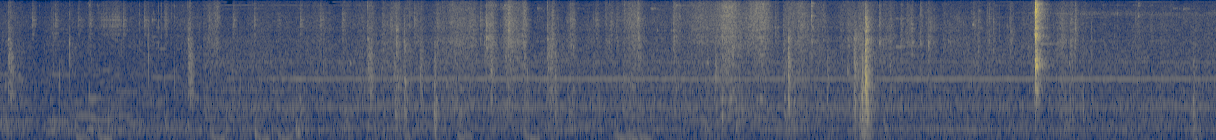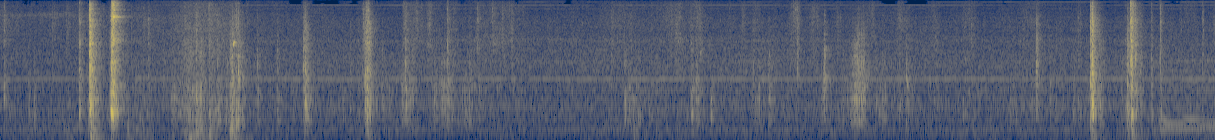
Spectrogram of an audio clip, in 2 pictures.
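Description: Clicks and knocks of airliner galley latches, panels and compartment doors being worked, scattered and loudest about halfway through, over a steady electrical hum.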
